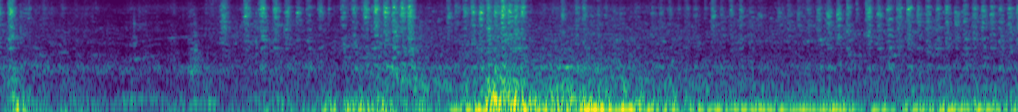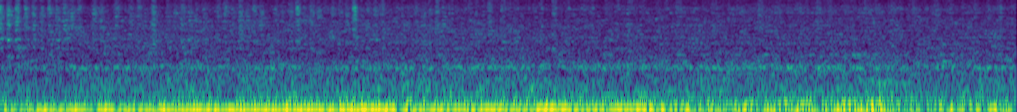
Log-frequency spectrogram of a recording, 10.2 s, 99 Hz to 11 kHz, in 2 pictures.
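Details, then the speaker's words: 1931 Ford Model A Roadster fired up before a test drive: brief crank, then the engine settles into a smooth, low, even idle with a steady beat; runs nice, normal start and idle. "oh boy this thing runs nice"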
